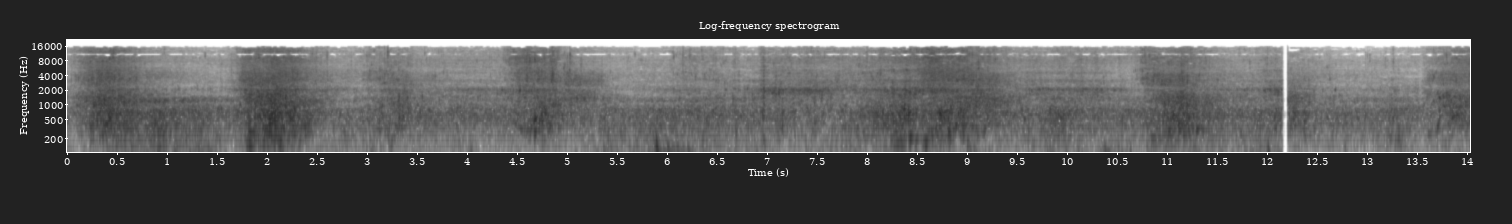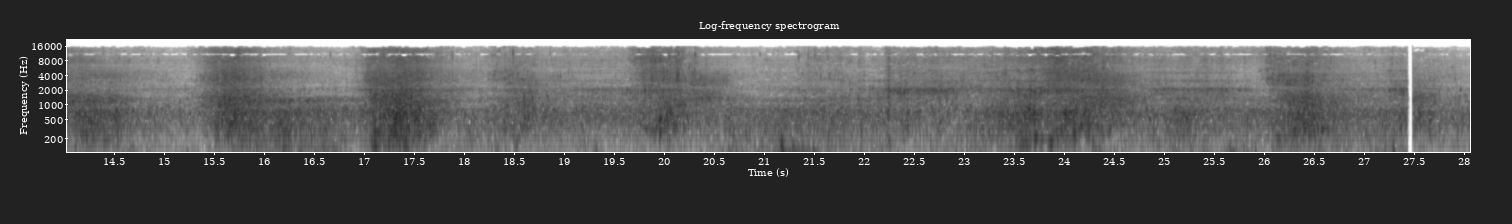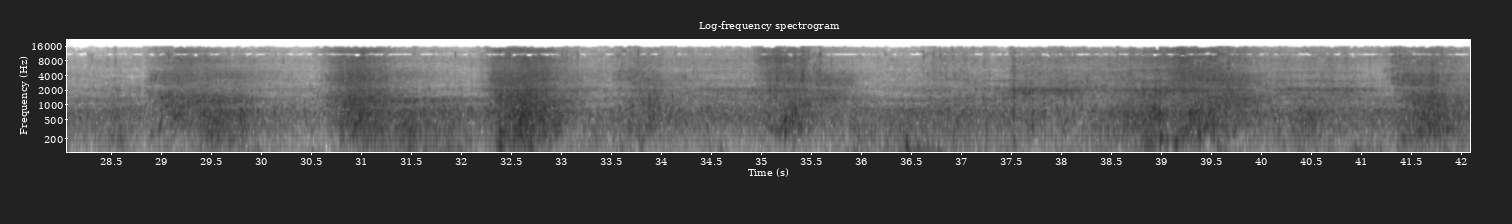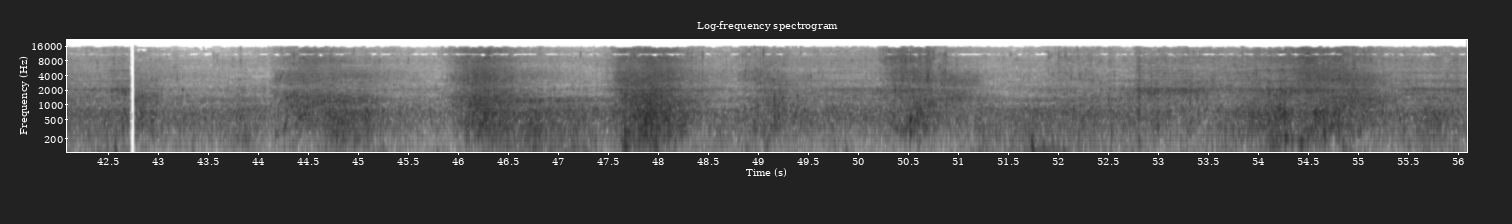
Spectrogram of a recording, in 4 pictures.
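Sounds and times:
waves washing up pebble beach: 0:00.0 - 0:27.8, 0:28.4 - 0:56.0.

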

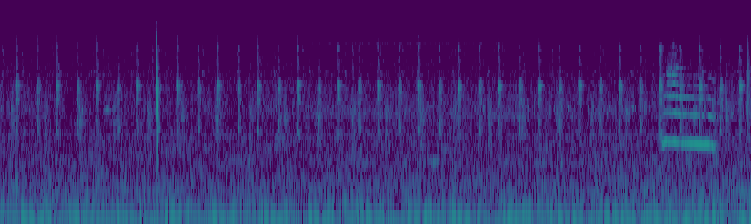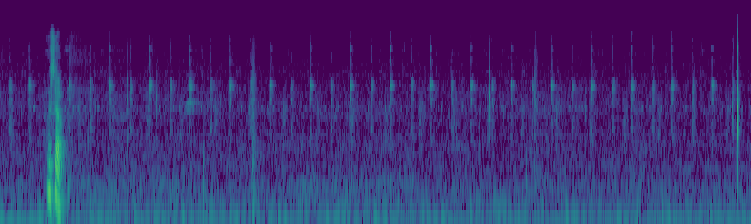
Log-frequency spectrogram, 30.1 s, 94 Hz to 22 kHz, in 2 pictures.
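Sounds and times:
faint steady ticking: 0:00.0 - 0:30.0
kitten meowing: 0:13.2 - 0:14.4.

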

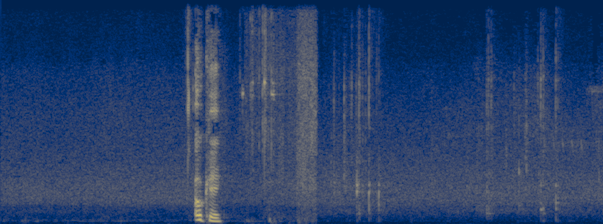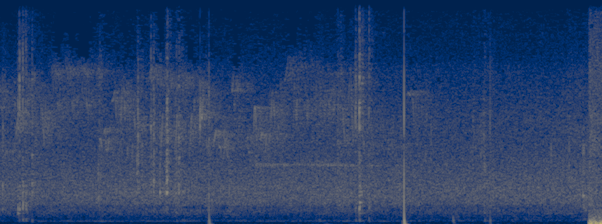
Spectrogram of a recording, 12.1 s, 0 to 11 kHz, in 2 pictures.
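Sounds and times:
faint steady hiss: 0:00.0 - 0:07.4.

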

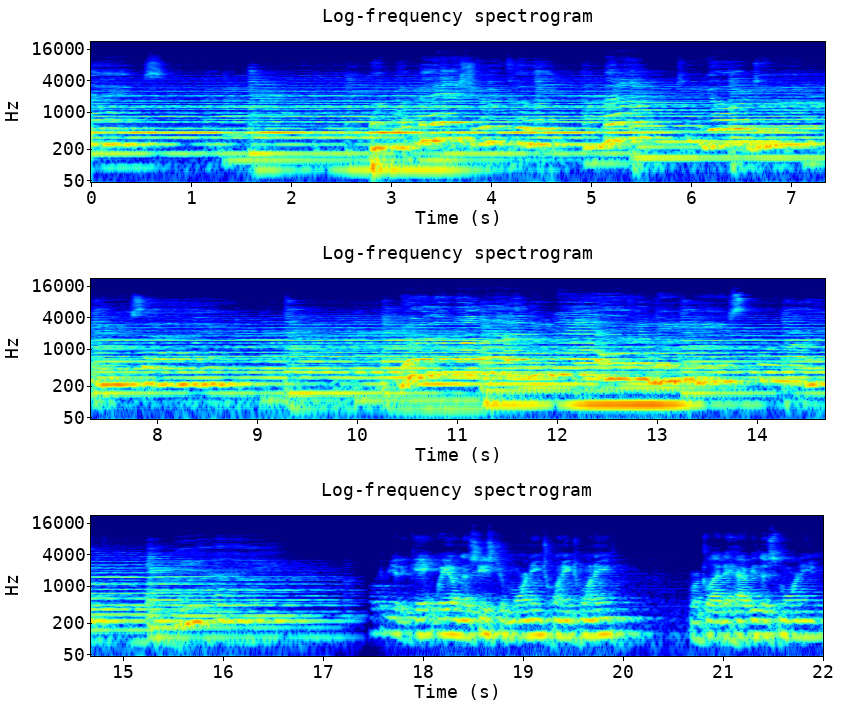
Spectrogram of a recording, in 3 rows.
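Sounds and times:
gentle piano worship music: 0:00.0 - 0:17.4.

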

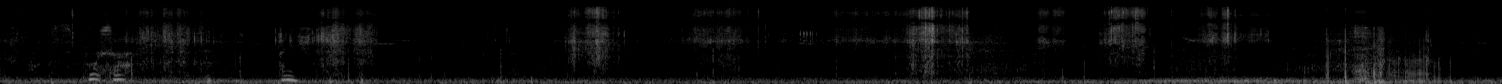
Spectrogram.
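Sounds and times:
dry grass and leaves rustling: 0:00.0 - 0:15.0.

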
